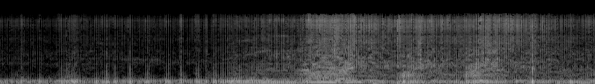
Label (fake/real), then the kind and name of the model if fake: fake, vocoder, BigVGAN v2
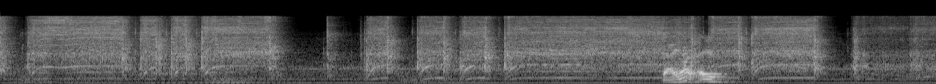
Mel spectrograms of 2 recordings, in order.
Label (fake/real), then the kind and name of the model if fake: real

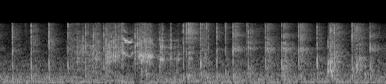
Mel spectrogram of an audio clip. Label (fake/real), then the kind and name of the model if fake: real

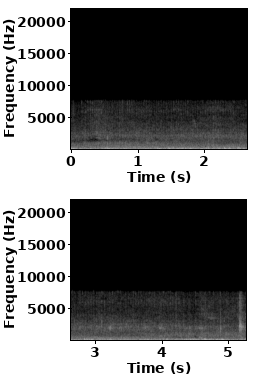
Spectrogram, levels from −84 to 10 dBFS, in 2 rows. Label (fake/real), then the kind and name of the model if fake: real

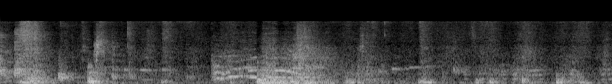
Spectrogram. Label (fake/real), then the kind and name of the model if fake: real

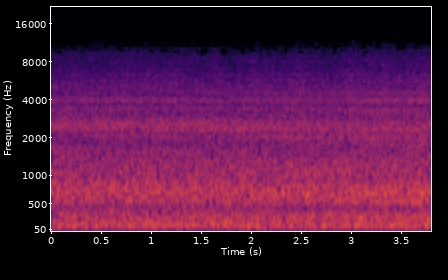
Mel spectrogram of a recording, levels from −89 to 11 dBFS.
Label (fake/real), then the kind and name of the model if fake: fake, vocoder, BigVGAN v2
